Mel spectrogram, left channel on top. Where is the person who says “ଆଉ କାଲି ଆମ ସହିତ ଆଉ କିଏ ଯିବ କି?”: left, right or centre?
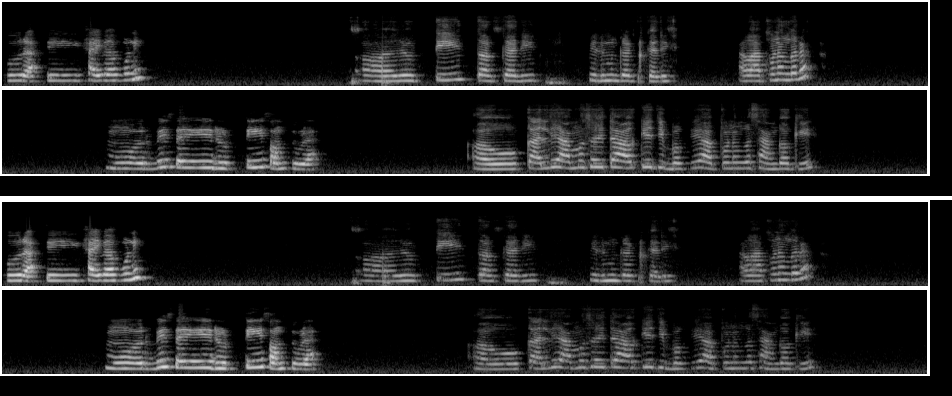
Left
